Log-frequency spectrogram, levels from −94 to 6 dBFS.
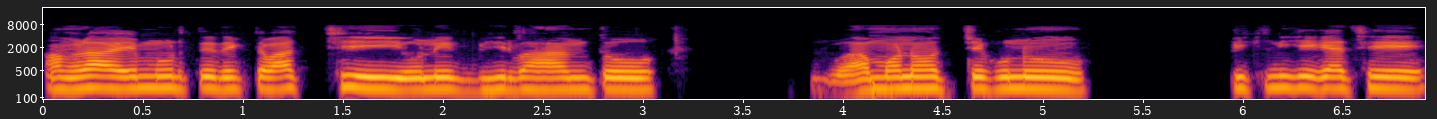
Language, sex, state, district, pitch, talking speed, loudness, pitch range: Bengali, male, West Bengal, Dakshin Dinajpur, 165 Hz, 115 wpm, -15 LUFS, 160-175 Hz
